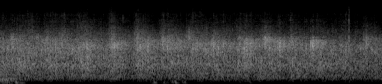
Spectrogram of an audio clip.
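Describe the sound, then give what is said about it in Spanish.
Loud, sustained applause from an audience giving a round of applause to the Lord during a church sermon, a dense wash of many hands clapping steadily with no voices standing out, holding a fairly even level throughout. “Sí, den un aplauso fuerte al Señor, qué lindo.”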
